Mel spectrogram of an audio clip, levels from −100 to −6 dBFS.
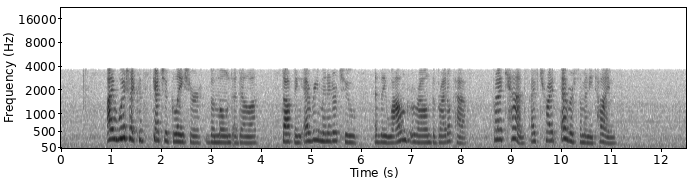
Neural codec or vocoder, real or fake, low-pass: none; real; 3.6 kHz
